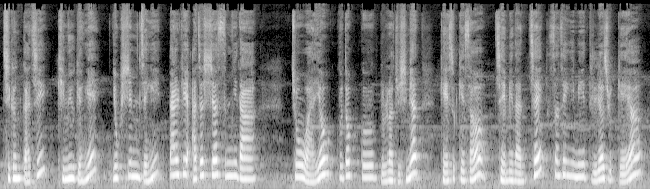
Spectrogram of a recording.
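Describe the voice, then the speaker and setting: A woman's voice: a little high, sing-song, slow, warm tone, slightly rough. A woman narrating a children's story expressively, in a careful, teacherly way.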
